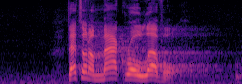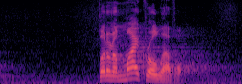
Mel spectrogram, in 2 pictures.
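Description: A middle-aged man preaches with animation through a microphone in a large echoing hall.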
